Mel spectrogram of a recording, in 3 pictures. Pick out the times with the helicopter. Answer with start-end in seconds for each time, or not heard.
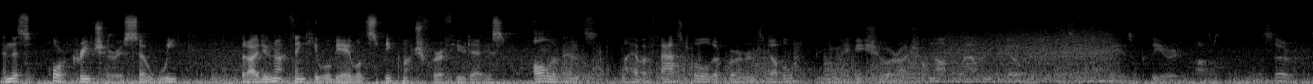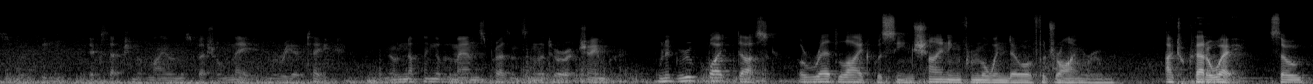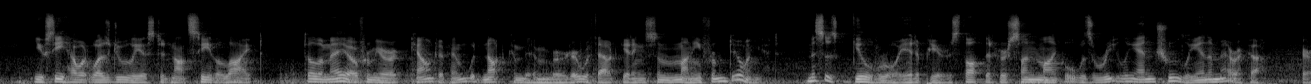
not heard.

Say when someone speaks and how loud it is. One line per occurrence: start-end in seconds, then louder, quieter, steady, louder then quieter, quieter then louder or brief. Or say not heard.
0.0-39.3 quieter then louder.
